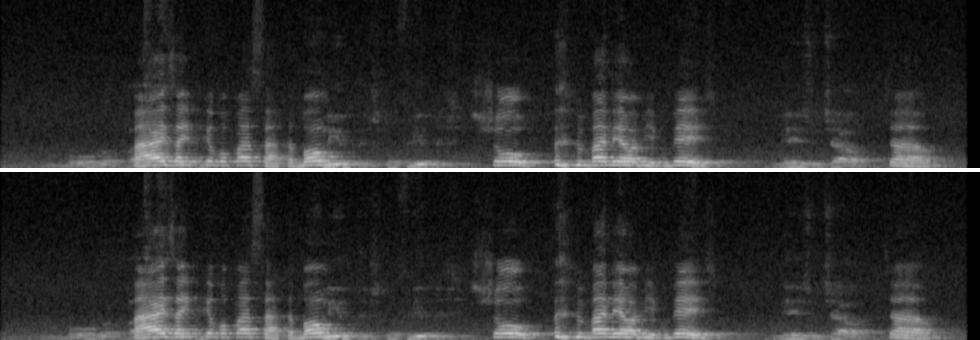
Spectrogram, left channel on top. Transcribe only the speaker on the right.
Boa, faço
sim,
com,
com
fritas, com fritas.
Beijo, tchau.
